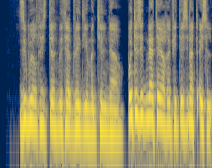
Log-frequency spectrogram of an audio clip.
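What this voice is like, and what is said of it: French accent. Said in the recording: “why is this accent French?”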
